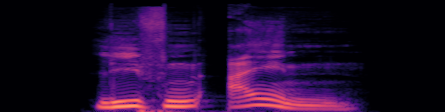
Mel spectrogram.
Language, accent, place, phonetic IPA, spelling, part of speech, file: German, Germany, Berlin, [ˌliːfən ˈaɪ̯n], liefen ein, verb, De-liefen ein.ogg
- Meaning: inflection of einlaufen: 1. first/third-person plural preterite 2. first/third-person plural subjunctive II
